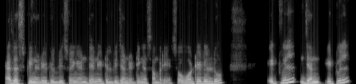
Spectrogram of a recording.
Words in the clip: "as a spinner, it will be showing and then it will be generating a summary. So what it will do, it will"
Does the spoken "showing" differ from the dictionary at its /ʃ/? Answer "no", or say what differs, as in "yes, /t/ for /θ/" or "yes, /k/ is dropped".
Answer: yes, /s/ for /ʃ/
